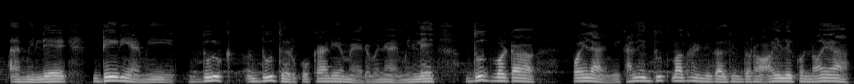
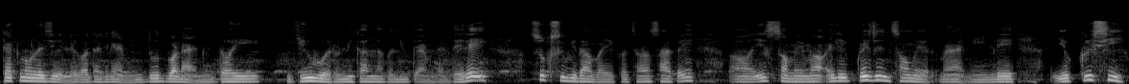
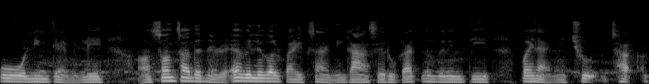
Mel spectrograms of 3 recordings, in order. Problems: none marked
